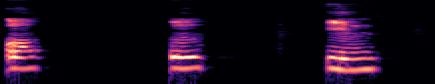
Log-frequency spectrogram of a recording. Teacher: the soft palate lowers, allowing air to pass through the nose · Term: nasal sounds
